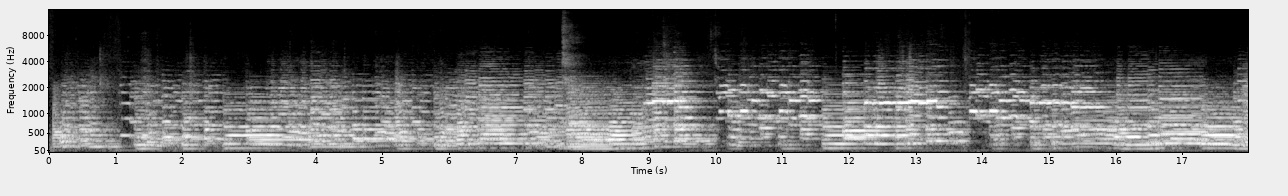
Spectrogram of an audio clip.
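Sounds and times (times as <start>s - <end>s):
chamber music: 0.0s - 17.9s.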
